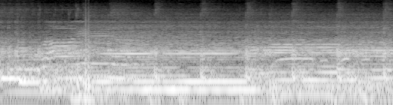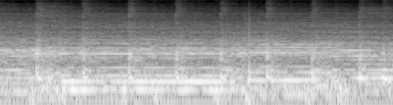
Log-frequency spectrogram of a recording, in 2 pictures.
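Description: Live rock band playing through an arena sound system: guitars holding sustained notes over bass and a drum kit, heard from the audience.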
